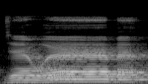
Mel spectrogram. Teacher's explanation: ഫമാ കാന, ഫമാ കാന പറയില്ല, മറിച്ച് ഫമാ കാന ജവാബ, ജവാബ വ 2 ചുണ്ടുകളിൽ നിന്ന് തന്നെ വരണം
